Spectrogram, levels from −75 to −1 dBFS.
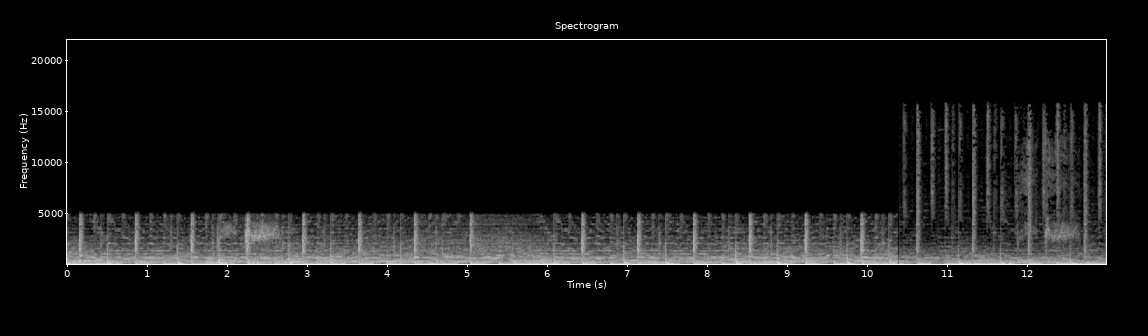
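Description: From 0.0 to 10.4 s the sound is capped near 4.8 kHz and dull, with a faint added hiss, likely an input switched to a poorer device. A 20 ms gap at 10.4 s, then full bandwidth at unchanged level, distinguishes it from gradual filtering.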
